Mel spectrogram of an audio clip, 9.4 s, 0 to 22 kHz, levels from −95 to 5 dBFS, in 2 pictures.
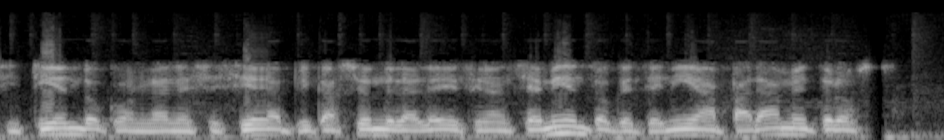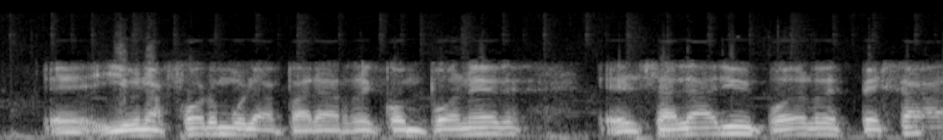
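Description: A burst of packet loss hits at 1.27 to 1.35 s and again at 4.33 to 4.43 s. The receiver stretches the last sound for about 60 ms, then 74 ms, fading it down, and resumes with roughly 60 and 80 ms missing. Unlike a plain dropout, the gap is a held, fading sound before a skip, not silence.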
